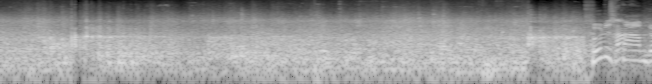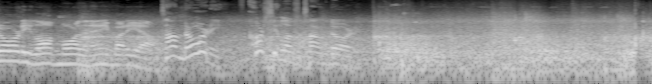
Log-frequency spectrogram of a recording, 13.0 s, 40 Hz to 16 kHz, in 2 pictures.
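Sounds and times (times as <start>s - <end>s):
bowling pins crashing: 0.0s - 5.9s, 10.1s - 13.0s
bowling balls rolling on lanes: 0.0s - 13.0s.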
